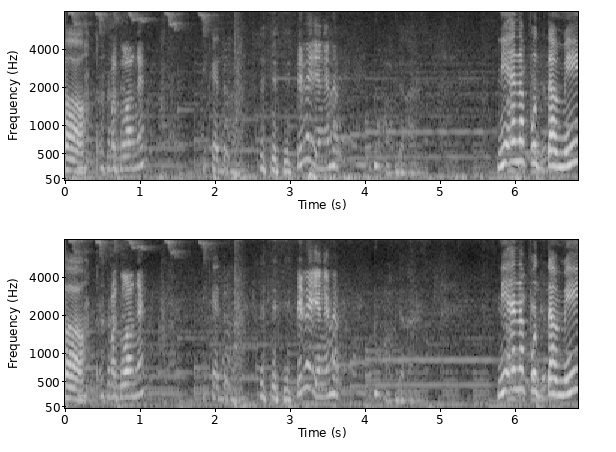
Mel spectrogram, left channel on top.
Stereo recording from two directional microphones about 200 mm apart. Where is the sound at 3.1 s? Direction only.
35° right (ahead or behind).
